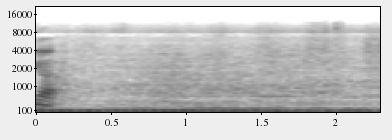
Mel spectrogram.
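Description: Low, steady rumble of a motor vehicle's engine running, dropping slightly in pitch about a second in.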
